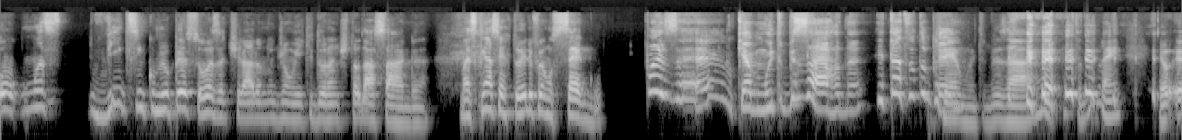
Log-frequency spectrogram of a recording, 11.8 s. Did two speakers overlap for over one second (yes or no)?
no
